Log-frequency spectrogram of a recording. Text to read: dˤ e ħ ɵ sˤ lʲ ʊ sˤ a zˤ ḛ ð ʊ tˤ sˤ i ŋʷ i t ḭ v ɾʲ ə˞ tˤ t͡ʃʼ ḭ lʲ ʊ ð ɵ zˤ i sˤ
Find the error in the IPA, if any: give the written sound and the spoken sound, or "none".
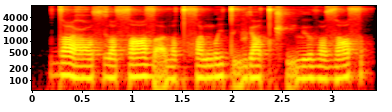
ħ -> ʕ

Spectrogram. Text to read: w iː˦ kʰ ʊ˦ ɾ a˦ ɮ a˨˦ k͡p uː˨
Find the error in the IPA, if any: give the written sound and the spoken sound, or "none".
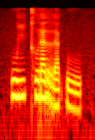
ɮ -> r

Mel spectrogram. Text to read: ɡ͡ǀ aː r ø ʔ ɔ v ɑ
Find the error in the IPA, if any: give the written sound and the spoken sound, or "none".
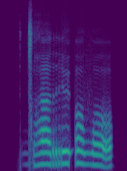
ɑ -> ɔ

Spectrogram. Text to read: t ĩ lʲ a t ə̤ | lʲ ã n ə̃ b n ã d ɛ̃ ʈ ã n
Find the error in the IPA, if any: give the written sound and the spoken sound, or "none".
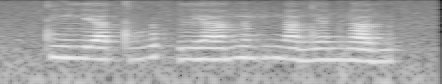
ʈ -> n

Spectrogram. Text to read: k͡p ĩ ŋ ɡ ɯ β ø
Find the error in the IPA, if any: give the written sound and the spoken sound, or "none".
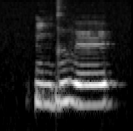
none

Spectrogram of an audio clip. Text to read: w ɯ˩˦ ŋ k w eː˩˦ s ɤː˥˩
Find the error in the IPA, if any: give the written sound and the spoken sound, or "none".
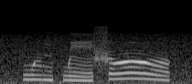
ɯ˩˦ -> ɯ˨˩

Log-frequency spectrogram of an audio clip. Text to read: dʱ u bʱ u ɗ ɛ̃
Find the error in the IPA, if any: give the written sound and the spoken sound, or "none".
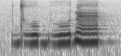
none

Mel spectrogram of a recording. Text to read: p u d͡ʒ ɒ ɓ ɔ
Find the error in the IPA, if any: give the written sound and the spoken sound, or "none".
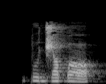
none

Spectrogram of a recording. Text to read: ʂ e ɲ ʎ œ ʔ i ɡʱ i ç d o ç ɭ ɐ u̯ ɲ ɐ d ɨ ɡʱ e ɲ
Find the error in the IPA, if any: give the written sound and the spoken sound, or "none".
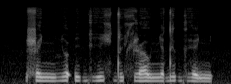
œ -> ɵ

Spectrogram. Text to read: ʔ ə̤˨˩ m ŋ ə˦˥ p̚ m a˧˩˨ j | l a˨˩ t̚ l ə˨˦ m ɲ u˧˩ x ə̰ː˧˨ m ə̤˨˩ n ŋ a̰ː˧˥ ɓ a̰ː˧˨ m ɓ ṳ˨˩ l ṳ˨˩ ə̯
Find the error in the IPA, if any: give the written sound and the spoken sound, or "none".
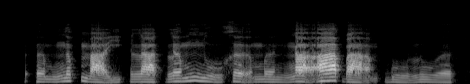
none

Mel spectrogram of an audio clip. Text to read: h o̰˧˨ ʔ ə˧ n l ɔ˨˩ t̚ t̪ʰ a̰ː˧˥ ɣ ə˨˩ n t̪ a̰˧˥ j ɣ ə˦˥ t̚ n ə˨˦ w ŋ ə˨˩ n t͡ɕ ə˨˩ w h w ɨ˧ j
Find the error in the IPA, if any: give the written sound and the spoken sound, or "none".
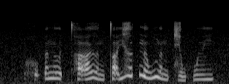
ɔ˨˩ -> ə˨˩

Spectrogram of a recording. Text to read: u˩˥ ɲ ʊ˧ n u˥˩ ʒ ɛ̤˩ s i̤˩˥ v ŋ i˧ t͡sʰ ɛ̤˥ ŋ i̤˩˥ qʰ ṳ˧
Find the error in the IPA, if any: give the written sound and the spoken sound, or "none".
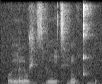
none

